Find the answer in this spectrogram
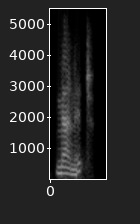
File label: "manage", Indian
